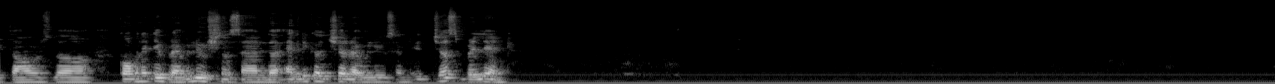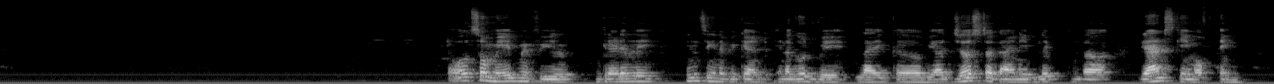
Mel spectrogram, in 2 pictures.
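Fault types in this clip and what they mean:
Mains hum: a steady 50 Hz drone under the speech for the whole clip, sitting roughly 25 dB down, the usual sign of a ground loop or nearby transformer.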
